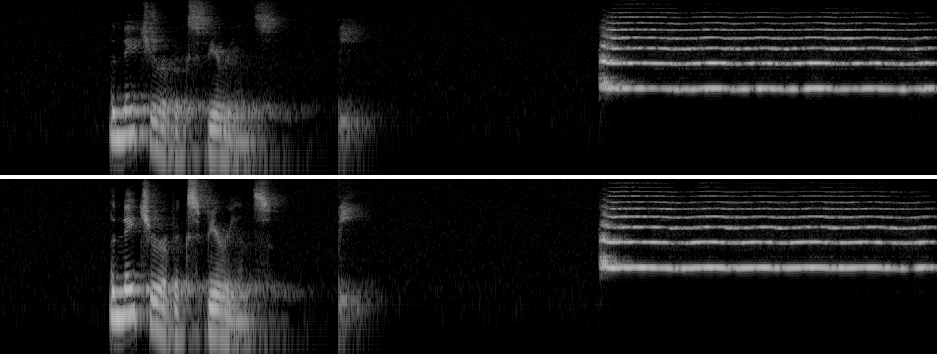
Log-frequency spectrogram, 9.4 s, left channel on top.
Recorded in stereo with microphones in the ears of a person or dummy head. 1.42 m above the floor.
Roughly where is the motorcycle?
I don't hear a motorcycle.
